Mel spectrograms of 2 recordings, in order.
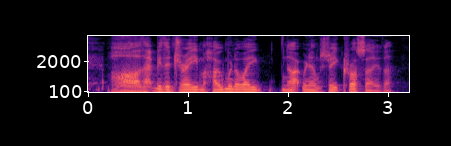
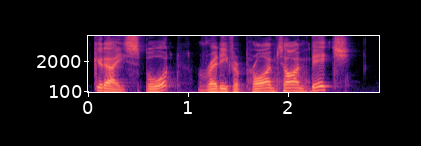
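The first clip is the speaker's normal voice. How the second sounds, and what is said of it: Put-on Australian accent. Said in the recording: “Why the Australian accent? ... That was my Freddy Krueger accent.”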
